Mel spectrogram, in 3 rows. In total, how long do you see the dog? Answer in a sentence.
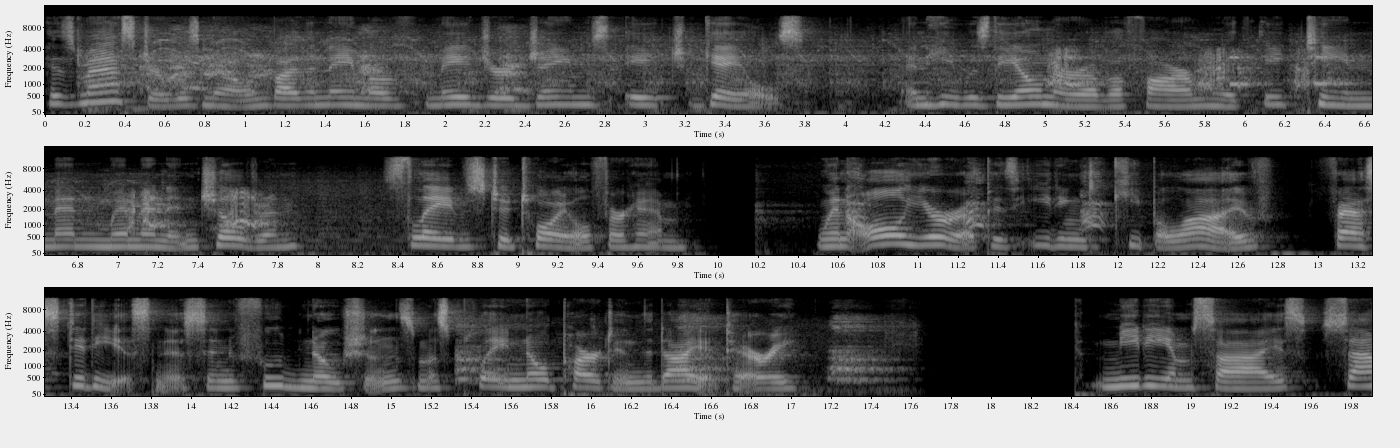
You can hear the dog for 9 seconds altogether.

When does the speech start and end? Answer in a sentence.
The speech can be heard from 0.0 to 9.8 s, from 10.5 to 17.1 s and from 18.4 to 19.8 s.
